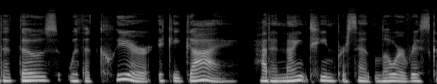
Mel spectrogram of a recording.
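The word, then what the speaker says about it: 生き甲斐: The sixth thing, ikigai, pronounced as ikigai, meaning the reason to wake up every morning.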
